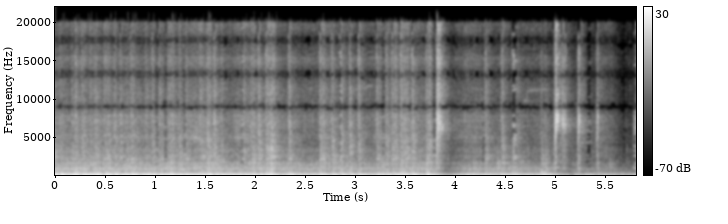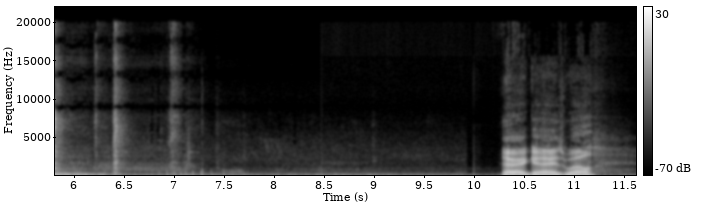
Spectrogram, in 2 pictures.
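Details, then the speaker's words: 1951 Brockway truck, previously seized engine freed after pickling, running with electric fuel pump after freeing stuck carburetor float: runs hard about 15 seconds then sags and dies; electric fuel pump failed. "had uh a whopping 15 seconds of excitement, and uh right when we started to get excited, the electronic fuel pump left the chat."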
